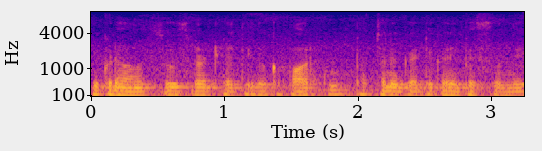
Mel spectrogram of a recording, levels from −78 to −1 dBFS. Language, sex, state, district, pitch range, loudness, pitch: Telugu, male, Andhra Pradesh, Srikakulam, 100-105 Hz, -19 LUFS, 100 Hz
